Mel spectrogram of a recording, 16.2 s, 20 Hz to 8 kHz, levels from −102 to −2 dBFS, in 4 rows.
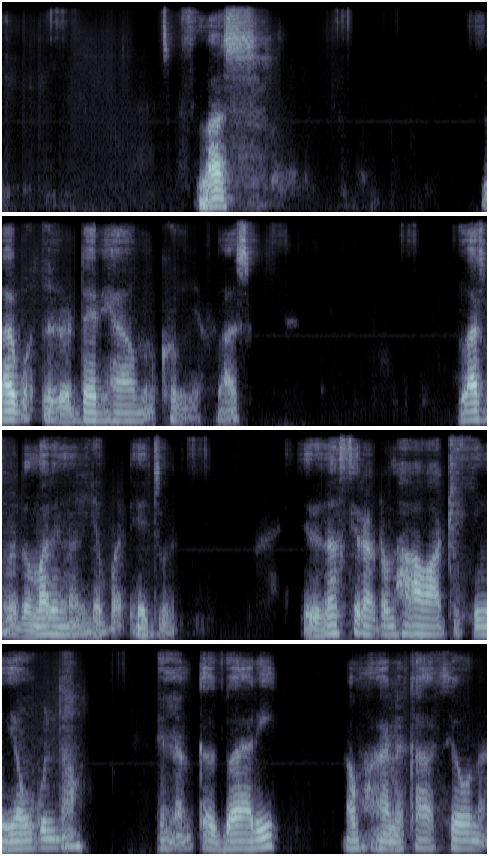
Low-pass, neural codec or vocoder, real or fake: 7.2 kHz; codec, 16 kHz, 1 kbps, X-Codec, HuBERT features, trained on LibriSpeech; fake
